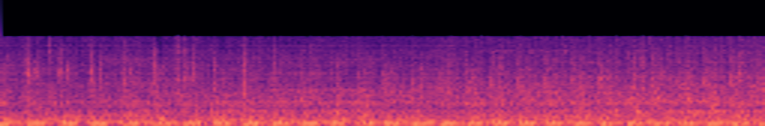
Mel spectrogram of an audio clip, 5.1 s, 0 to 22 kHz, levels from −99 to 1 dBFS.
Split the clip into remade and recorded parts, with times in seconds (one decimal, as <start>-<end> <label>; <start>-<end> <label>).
0.0-3.1 remade; 3.1-5.1 recorded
